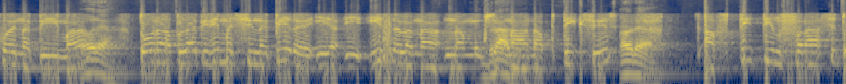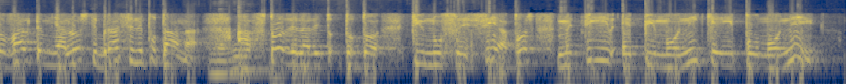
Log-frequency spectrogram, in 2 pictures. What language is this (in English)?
Greek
